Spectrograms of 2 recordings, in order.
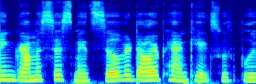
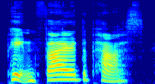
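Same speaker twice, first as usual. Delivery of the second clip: usual speaking voice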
